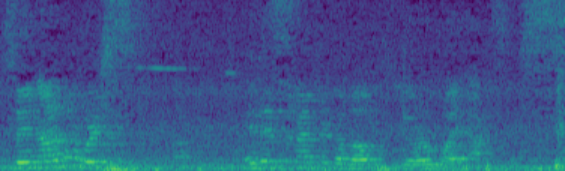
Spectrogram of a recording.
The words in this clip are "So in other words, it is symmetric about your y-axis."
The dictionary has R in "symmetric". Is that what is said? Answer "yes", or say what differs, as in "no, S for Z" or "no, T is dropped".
no, R is dropped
